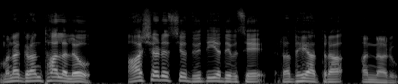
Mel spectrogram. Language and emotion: Telugu, neutral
